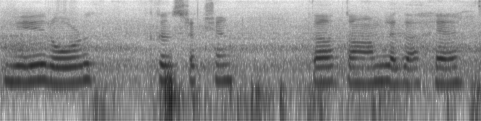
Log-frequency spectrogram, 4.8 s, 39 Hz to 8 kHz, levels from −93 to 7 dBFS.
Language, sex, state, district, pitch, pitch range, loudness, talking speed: Hindi, female, Punjab, Pathankot, 210 Hz, 205-225 Hz, -19 LUFS, 85 wpm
